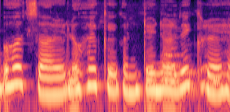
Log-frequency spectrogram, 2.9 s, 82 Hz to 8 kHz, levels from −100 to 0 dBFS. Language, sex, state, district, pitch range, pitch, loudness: Hindi, female, Himachal Pradesh, Shimla, 175-235 Hz, 195 Hz, -12 LUFS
